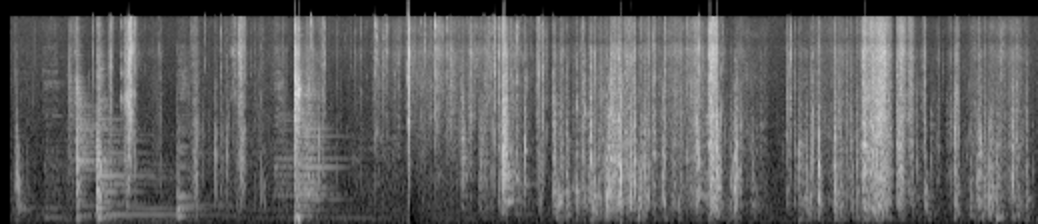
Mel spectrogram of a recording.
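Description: Steel fire-pit lid clanking, with a metallic ring after two sharp knocks, followed by cardboard beer cases being torn and crumpled in a run of crackling rips.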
